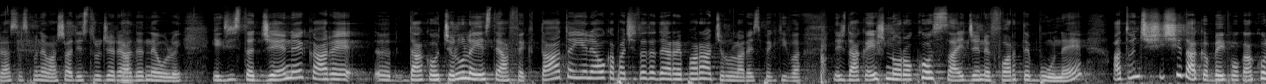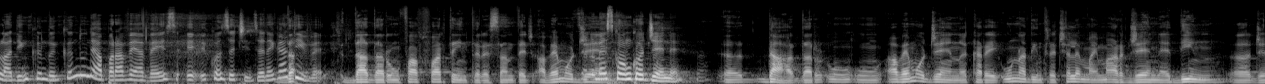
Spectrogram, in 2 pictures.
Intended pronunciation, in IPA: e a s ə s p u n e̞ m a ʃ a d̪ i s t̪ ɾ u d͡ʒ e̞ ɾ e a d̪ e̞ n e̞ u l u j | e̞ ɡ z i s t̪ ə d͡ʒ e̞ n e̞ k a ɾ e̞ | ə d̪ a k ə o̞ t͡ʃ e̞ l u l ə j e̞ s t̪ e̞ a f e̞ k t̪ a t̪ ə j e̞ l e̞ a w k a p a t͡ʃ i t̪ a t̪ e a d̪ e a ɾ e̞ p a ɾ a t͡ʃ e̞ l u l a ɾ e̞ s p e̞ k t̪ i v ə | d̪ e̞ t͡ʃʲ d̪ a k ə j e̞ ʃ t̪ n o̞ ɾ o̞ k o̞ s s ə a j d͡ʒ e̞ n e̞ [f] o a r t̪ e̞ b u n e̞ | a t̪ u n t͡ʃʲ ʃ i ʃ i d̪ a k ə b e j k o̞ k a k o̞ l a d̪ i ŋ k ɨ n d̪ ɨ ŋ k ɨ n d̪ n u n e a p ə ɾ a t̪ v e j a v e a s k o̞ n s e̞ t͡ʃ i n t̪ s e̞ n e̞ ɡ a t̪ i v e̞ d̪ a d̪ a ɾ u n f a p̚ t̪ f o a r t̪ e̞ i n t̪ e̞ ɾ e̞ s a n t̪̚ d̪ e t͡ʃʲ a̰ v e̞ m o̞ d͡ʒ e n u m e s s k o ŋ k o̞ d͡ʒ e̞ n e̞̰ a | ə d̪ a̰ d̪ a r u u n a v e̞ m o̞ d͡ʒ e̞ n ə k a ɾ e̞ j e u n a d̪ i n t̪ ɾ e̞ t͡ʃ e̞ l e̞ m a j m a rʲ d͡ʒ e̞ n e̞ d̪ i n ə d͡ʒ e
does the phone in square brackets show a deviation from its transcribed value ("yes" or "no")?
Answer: no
